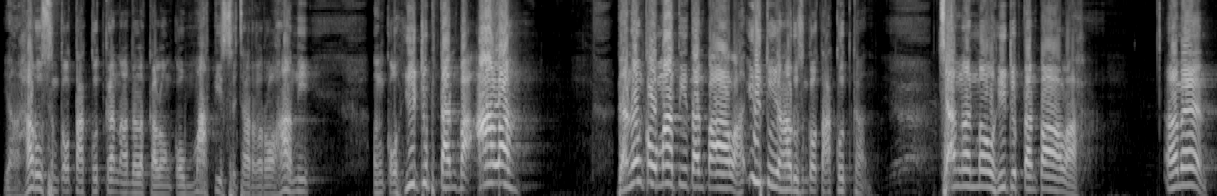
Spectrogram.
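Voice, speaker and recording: A male pastor preaching a sermon to a church and viewers at home, emphatic, dropping between loud declarations and quiet asides. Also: high voice, expressive, normal speed.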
